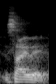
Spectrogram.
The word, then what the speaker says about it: Cybik: How you pronounce it? Cybik? Okay. Cybik, yeah.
